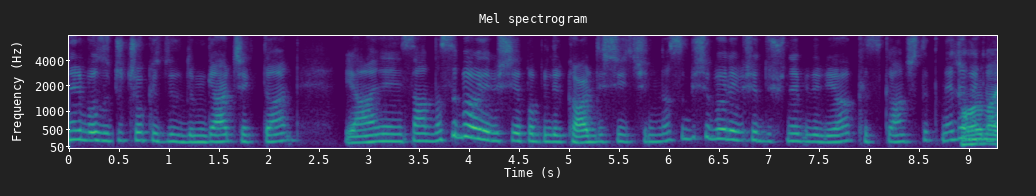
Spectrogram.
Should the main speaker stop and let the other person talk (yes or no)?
yes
